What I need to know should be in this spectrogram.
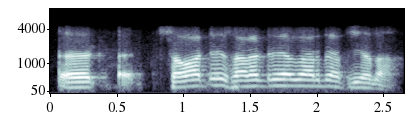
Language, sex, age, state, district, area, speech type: Sindhi, male, 60+, Maharashtra, Mumbai Suburban, urban, conversation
